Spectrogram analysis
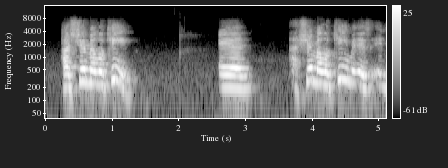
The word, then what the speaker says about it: Elohim: Now, I pronounce it Elohim. It's spelled, instead of a K sound, it's actually spelled with an H in there.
